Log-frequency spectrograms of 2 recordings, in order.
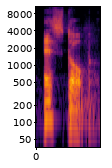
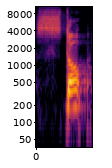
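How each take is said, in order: First: An extra eh vowel comes before the s. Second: The word starts directly on the s sound. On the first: The speaker calls it wrong. "you might be very tempted to put a little eh sound in front" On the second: The speaker calls it right. "No, it's just stop"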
